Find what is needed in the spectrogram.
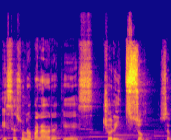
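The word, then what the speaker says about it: χωρίζω: Sí, esa es una palabra que es chorizo, se pronuncia.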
